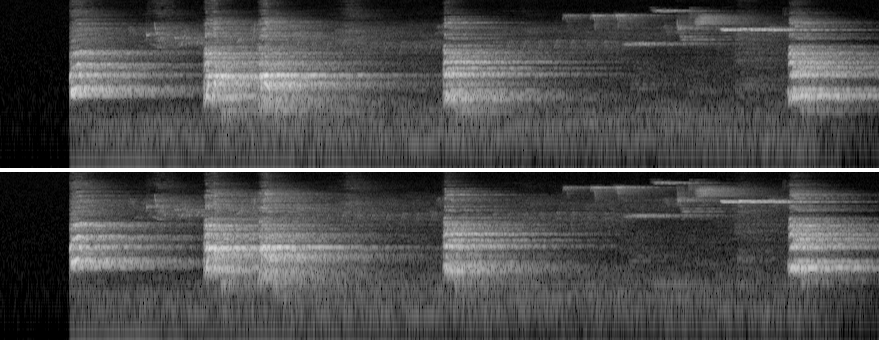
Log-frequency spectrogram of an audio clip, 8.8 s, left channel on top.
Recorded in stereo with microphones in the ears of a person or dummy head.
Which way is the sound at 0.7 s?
Centre (ahead or behind).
